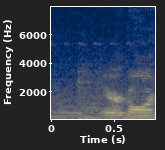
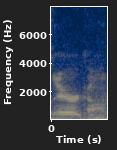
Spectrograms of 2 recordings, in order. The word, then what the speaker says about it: Aragorn: the game as uh aragorn and gimli aaron it's that's how it's spelled anyways that was aragon didn't you well yeah you know aragon is e-r-a-g-o-n and that's the dragon rider which i wish they'd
